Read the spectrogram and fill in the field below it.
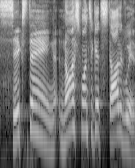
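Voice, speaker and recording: Over a quiet background, a man is talking. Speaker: fitness instructor. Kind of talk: workout class instruction and counting. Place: gym.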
